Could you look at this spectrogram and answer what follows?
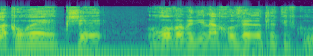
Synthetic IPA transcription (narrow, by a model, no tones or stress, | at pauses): ako̞ʁe̞kʃe̞ | ʁo̞vame̞d̪inaχo̞ze̞ʁet̪le̞t̪ifku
